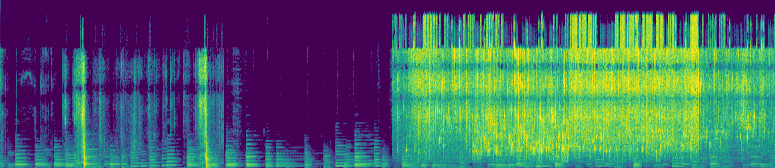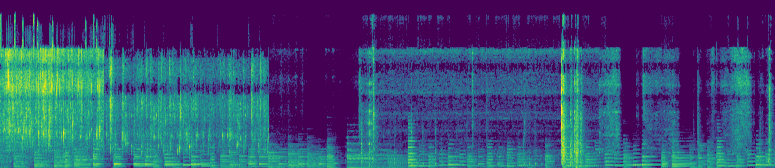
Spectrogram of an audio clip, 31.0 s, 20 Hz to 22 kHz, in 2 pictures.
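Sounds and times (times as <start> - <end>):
food frying in hot oil: 7.8 - 20.9.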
